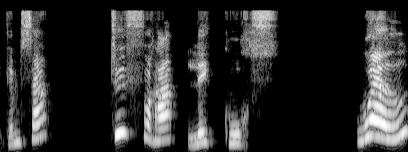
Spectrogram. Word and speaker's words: cours: Yeah, les cours, cours is courses when you don't pronounce the S at the end.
